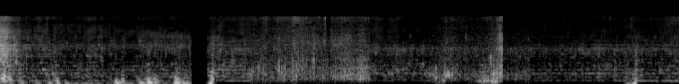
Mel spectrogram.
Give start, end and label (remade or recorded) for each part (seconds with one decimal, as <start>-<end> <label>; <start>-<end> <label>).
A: 0.0-2.5 remade; 2.5-3.7 recorded; 3.7-4.3 remade; 4.3-5.3 recorded; 5.3-6.8 remade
